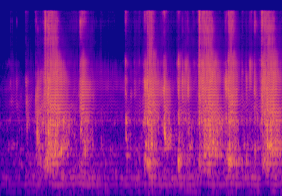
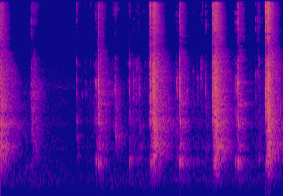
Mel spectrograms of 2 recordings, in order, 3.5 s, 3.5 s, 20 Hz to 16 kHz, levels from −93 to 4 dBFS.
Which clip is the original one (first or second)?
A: second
